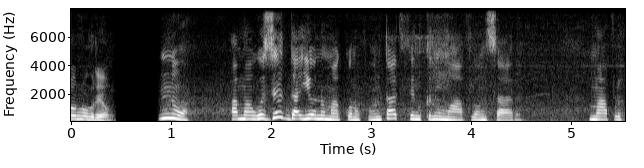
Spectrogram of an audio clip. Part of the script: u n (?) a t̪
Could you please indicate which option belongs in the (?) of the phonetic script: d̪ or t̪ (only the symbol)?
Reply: t̪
